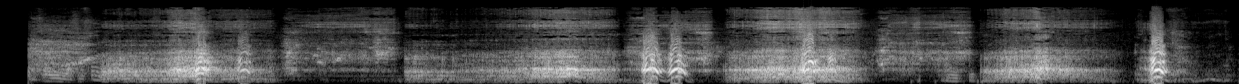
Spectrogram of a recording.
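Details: Rottweiler dog growling in long, rough rumbling stretches, broken by a few sharp barks near the middle and a final short bark at the end.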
